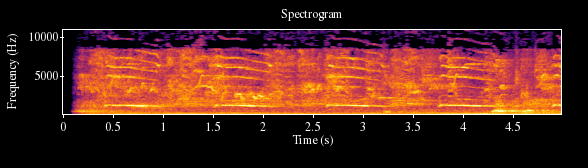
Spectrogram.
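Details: Morning birdsong in the hills of Doda, Jammu and Kashmir: a short descending whistle repeats about once a second beneath dense, overlapping high chirps and twitters from several birds, with a steady low hum underneath.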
